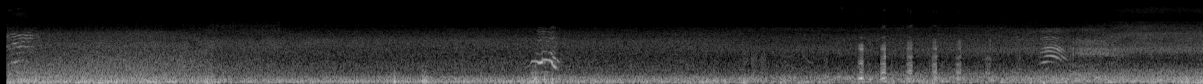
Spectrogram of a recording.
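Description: Steady rushing noise of ocean surf, with wind on the microphone. A short high voice-like call cuts through a few times.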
